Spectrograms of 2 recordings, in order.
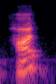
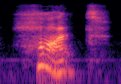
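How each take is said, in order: First: The final t is not aspirated. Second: The final t is released with aspiration. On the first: "a Thai speaker would not aspirate that final consonant in the same way" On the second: "the word in English would be hot"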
